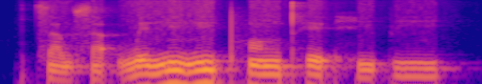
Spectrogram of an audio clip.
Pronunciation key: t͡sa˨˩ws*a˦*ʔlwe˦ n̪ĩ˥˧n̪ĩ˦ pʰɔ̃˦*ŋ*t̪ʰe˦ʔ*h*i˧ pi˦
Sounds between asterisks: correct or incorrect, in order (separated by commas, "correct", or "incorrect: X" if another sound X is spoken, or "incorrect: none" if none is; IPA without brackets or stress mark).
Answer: incorrect: a˨, correct, correct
